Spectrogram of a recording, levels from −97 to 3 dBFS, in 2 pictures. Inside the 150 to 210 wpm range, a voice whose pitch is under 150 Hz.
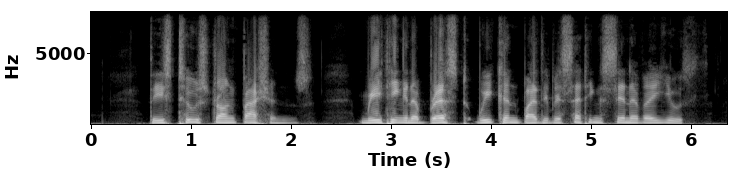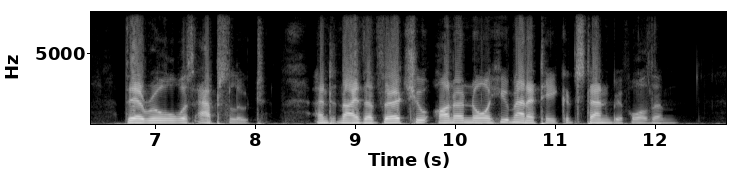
No: average, 140 wpm; medium, 140 Hz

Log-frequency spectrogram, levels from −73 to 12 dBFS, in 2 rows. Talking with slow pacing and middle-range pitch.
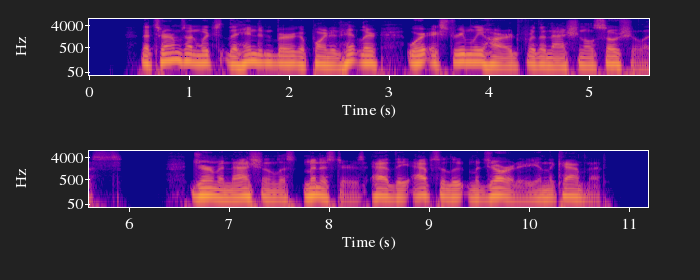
No: slow, 130 wpm; low, 105 Hz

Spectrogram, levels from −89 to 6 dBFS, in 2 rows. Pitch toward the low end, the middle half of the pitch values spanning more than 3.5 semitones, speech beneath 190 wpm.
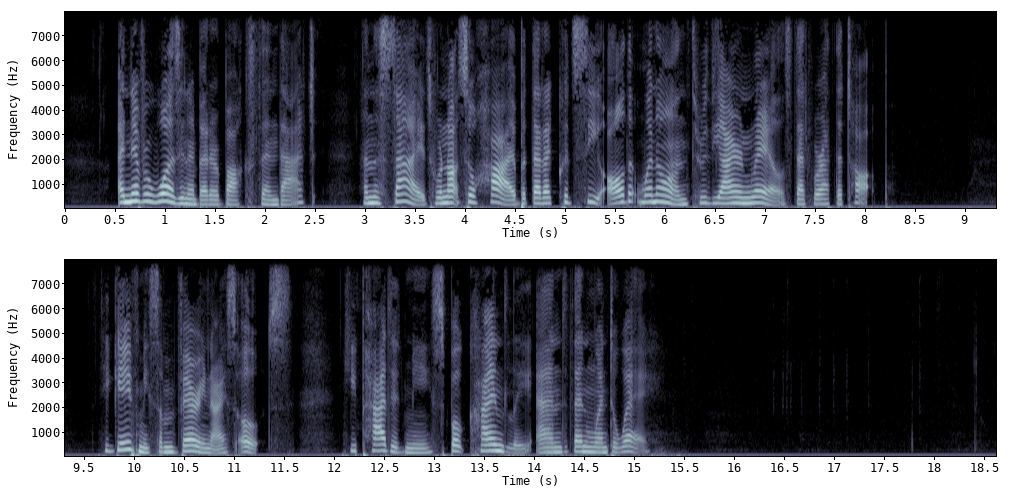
No: high, 215 Hz; average, 4.7 semitones; average, 160 wpm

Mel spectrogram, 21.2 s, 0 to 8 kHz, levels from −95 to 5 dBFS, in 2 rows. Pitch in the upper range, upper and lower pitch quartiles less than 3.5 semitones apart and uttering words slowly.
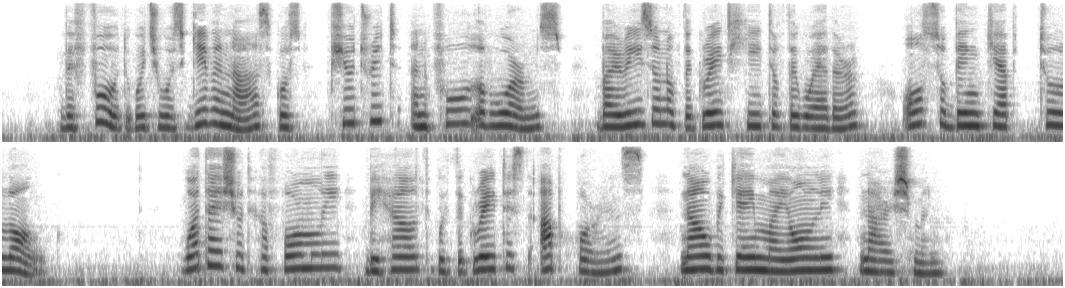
Yes: high, 235 Hz; average, 2.9 semitones; slow, 115 wpm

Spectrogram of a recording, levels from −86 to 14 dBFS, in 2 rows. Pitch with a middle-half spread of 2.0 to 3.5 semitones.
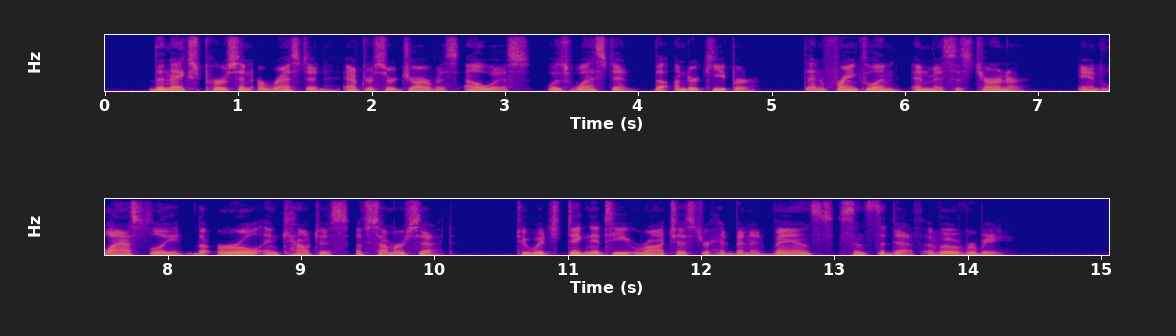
No: average, 4.0 semitones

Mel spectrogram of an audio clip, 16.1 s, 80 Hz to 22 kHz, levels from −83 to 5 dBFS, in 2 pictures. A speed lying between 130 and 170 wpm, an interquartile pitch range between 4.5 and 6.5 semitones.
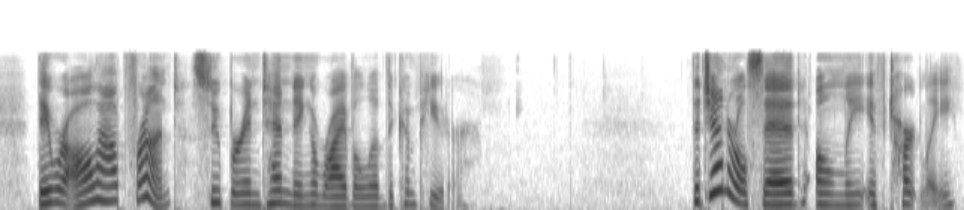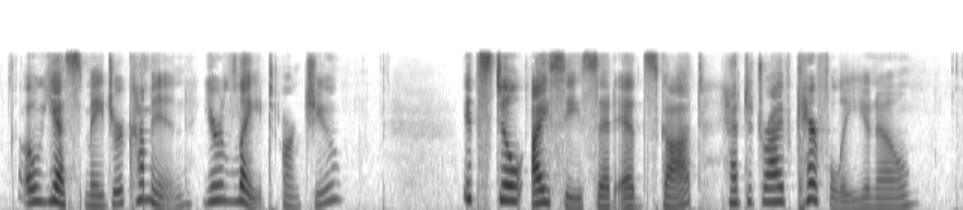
Yes: average, 140 wpm; average, 5.3 semitones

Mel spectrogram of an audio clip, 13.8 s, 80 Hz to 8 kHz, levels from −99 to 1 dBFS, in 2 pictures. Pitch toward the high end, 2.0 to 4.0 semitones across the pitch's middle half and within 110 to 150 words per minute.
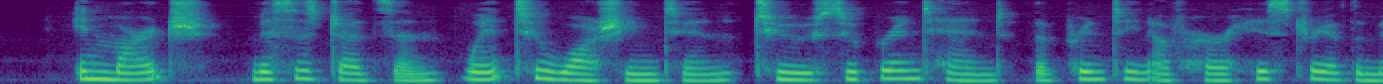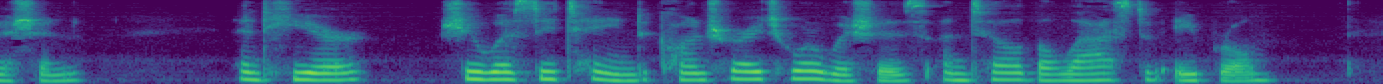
Yes: high, 240 Hz; average, 2.8 semitones; slow, 135 wpm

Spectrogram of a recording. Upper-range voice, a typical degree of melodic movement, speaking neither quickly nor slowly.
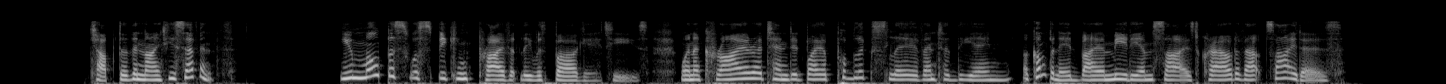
No: high, 220 Hz; average, 3.8 semitones; slow, 120 wpm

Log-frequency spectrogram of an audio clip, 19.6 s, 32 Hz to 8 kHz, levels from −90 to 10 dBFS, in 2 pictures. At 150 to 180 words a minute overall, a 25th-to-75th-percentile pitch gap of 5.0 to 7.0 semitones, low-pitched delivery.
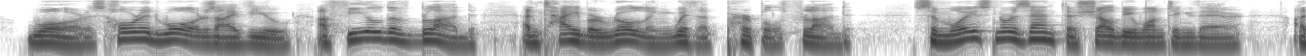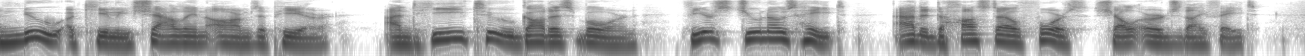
No: average, 140 wpm; wide, 5.6 semitones; low, 115 Hz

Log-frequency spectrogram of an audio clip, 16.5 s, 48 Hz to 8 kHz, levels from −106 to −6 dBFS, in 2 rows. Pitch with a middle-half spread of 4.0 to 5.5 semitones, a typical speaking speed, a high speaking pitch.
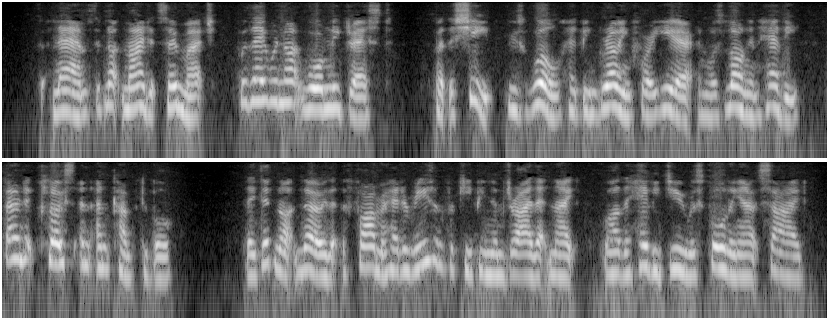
No: average, 4.5 semitones; fast, 215 wpm; high, 225 Hz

